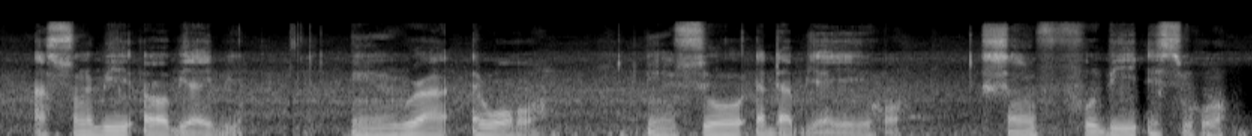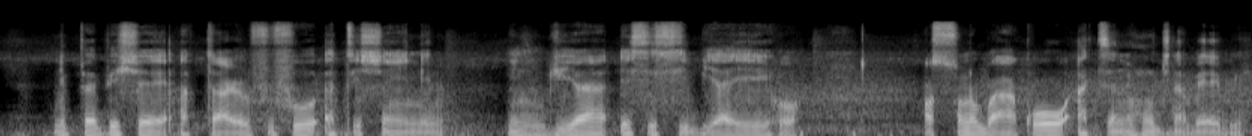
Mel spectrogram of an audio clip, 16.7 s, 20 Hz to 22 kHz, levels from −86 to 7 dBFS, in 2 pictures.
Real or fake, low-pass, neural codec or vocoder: fake; 10.8 kHz; autoencoder, 48 kHz, 128 numbers a frame, DAC-VAE, trained on Japanese speech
